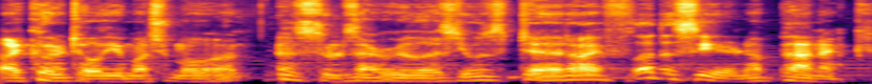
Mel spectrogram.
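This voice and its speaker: A raspy, put-on character voice moves at a fairly quick pace with lively intonation. Faint music sits in the background. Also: man, fairly low pitch for a man. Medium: game stream. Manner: sincere, somber.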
